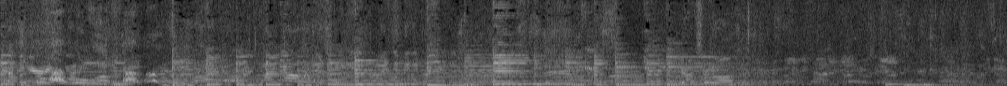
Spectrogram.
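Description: Guitar music with held, stepping notes, growing quieter in the last few seconds, over people talking.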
